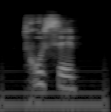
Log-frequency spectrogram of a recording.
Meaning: 1. to fold up 2. to hitch up 3. to truss 4. to expedite 5. to stuff, to fuck
- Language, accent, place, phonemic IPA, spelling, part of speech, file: French, France, Lyon, /tʁu.se/, trousser, verb, LL-Q150 (fra)-trousser.wav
